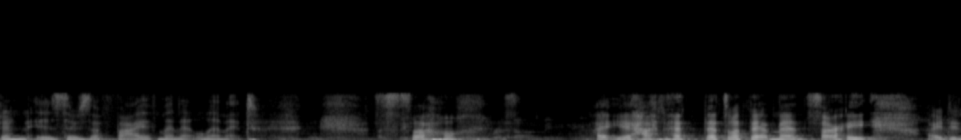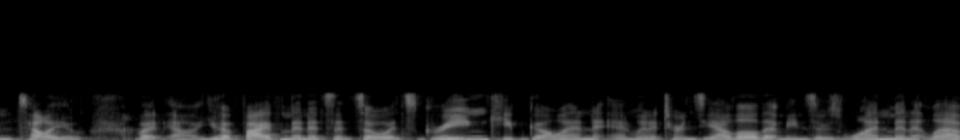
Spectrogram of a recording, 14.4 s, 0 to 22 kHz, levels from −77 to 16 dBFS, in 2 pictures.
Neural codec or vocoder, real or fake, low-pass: none; real; 7.2 kHz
